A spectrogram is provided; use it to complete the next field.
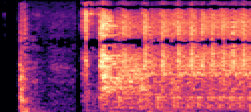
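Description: A dented car's engine cranks loudly in two attempts at night in fog, a brief grinding burst, a short pause, then a longer rhythmic churning that keeps turning over without catching.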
